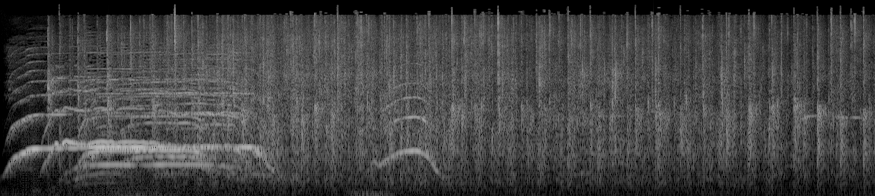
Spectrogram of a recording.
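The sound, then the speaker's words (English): A church audience cheers and applauds. High whoops and shouts ride over loud clapping at the start. The cheering then eases, and sustained applause continues with scattered claps to the end. “I'm glad you cheered. That makes me feel real good.”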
